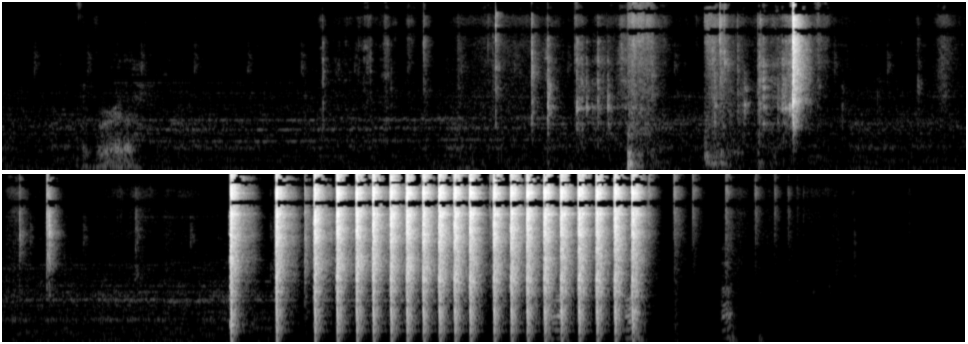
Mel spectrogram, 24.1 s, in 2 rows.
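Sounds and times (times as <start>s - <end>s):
airsoft pistol shots: 14.9s - 20.2s.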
